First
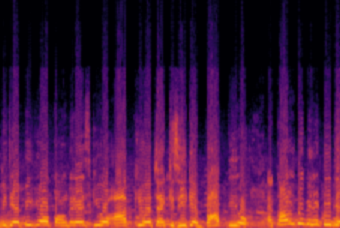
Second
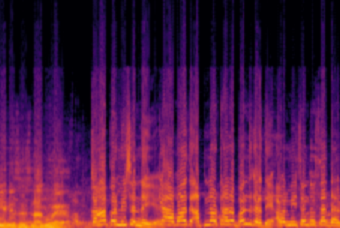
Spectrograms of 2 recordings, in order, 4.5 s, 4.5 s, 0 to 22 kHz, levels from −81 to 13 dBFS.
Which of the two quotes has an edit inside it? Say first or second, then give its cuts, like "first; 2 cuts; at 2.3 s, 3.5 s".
second; 3 cuts; at 1.0 s, 2.2 s, 3.7 s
